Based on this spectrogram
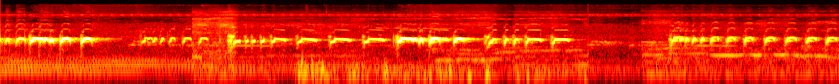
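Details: Local strain zebra dove in full song, used as a lure to coax quiet zebra doves into singing: phrases of rapid, staccato, mid-pitched cooing notes in quick runs, several bursts with brief pauses, a lower coo in between.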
